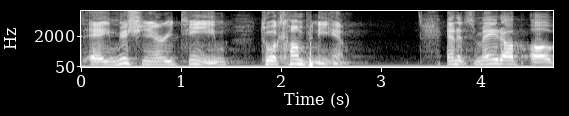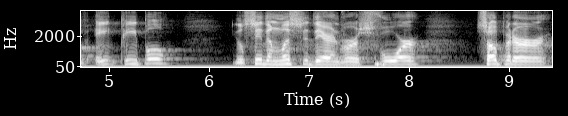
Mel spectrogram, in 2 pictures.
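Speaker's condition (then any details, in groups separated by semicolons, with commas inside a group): No condition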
